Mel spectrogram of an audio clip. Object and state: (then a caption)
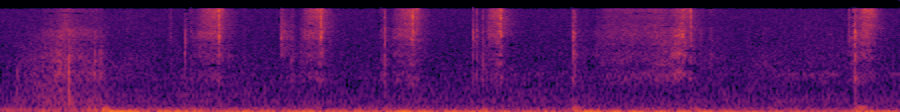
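Paperback book cover, rubbed and tapped. Fingertips rub and tap the glossy back cover of a softcover paperback book, first held and then lying flat on a blanket. Repeated short, bright, crisp swishes and scratchy taps come through over a steady low hum.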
